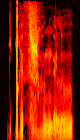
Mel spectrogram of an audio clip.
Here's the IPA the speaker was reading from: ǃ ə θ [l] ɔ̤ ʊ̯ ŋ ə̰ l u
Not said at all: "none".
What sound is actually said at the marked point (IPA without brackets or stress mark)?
ɮ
